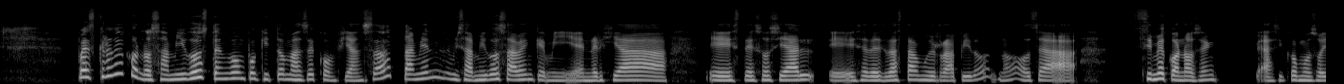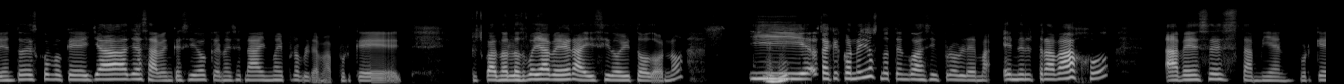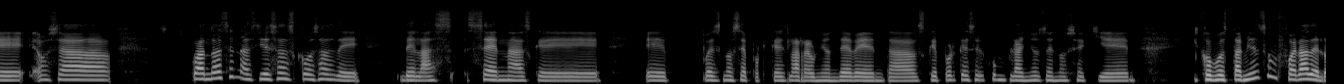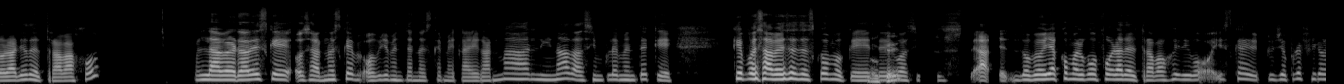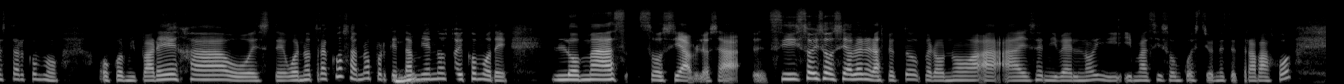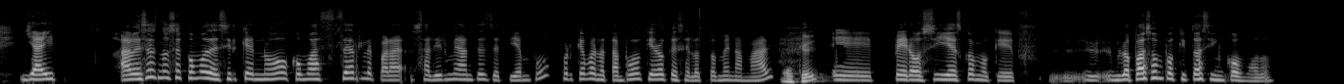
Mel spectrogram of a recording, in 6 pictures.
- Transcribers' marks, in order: other background noise
- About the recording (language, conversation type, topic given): Spanish, advice, ¿Cómo puedo decir que no a planes festivos sin sentirme mal?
